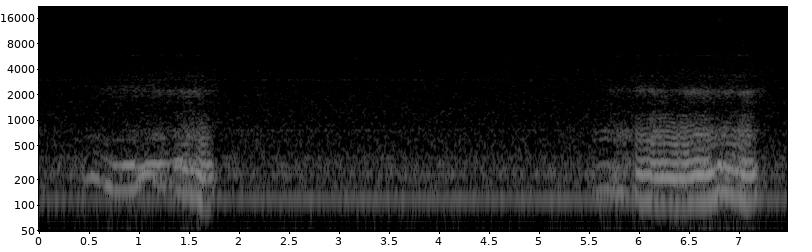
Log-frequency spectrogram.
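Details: Bulldog puppy snoring asleep at night at home: two rough, rattling snores with a whistling edge, separated by quiet room noise.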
